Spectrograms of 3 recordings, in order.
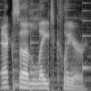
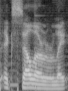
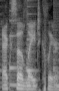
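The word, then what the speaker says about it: Exe:Late[cl-r]: for what it's worth the actual way to pronounce the titles undernight in birth exa late clear gotcha for some reason i thought there was an l at the end so like so i thought it was accelerate accelerator i thought it worked out like that but i guess no uh exo late clear okay for some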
